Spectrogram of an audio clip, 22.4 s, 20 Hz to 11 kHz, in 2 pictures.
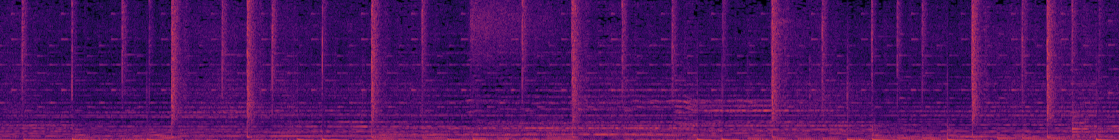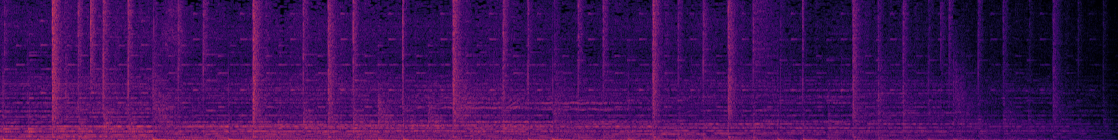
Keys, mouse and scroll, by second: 1.1 scroll up 1, 1.6 middle click, 2.0-2.3 scroll up 1, 3.9-20.4 scroll down 1, 21.5 right click.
